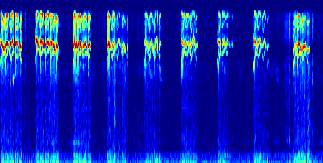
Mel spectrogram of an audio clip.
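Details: In a camera-watched nest box in Poland, six-day-old chicks beg during feeding with high, trilling, wavering squeals repeated in short bursts roughly every three-quarters of a second, accompanied by low rustling and shuffling sounds from inside the box.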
